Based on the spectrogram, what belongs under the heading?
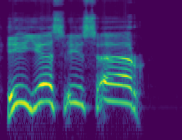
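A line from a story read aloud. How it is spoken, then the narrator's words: Shouting after someone. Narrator (Russian): крикнул ему вдогонку жилец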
